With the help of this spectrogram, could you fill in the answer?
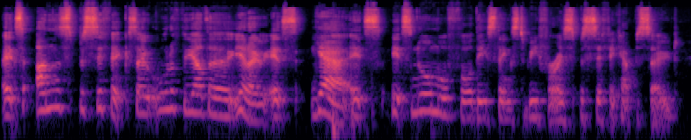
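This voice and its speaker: A woman chatting as a guest in a podcast interview, explaining things in a hesitant way with pauses mid-sentence. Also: medium pitch. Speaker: audio drama co-creator, podcast guest. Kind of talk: casual podcast interview chat.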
